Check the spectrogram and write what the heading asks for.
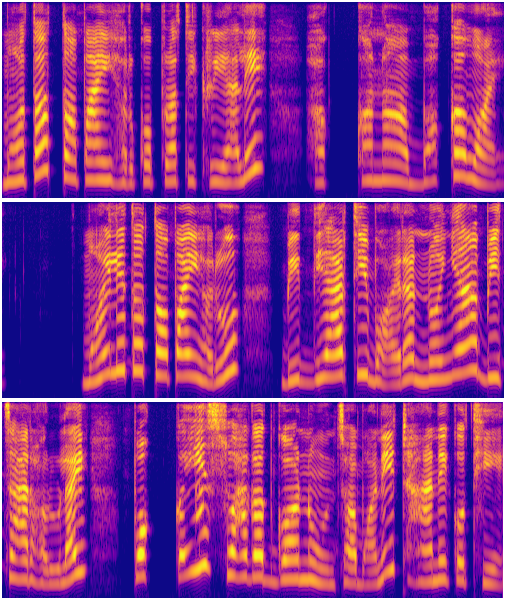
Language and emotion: Nepali, surprised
